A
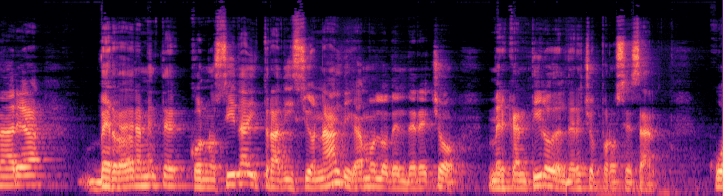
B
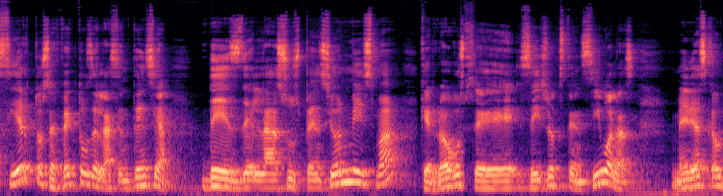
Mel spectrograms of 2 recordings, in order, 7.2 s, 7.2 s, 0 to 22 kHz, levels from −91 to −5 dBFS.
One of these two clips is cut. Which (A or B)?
B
